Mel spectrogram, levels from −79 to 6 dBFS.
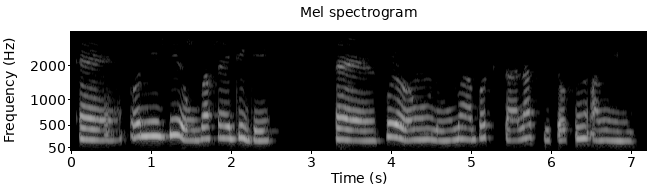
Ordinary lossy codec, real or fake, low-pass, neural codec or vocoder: MP3, 24 kbps; real; 3.6 kHz; none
